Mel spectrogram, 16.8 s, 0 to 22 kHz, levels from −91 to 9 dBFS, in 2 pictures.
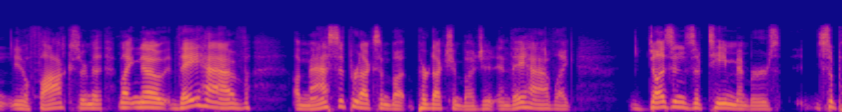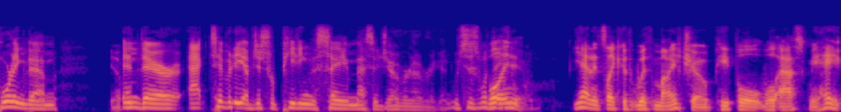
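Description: Short concealed packet loss: audio packets missed the decoder at 0.99 s (just before "like no they"), 2.15 s, 8.67 s (after "of team members supporting"), 10.73 s, 15.21 s (after "like with with my") and 16.13 s. The receiver patched each gap by extending the preceding sound, leaving brief smears or wobbles about 20 ms long, stretching to about 40 ms in the last two.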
